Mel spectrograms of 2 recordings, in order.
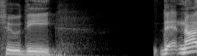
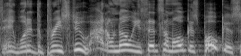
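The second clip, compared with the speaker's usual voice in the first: higher-pitched voices of baffled congregants; quick confused exchange, pitched up; puzzled churchgoers; 9 semitones higher than usual. Acted. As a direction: act out people asking each other in the pews. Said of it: "you could imagine people sitting in the audience".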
